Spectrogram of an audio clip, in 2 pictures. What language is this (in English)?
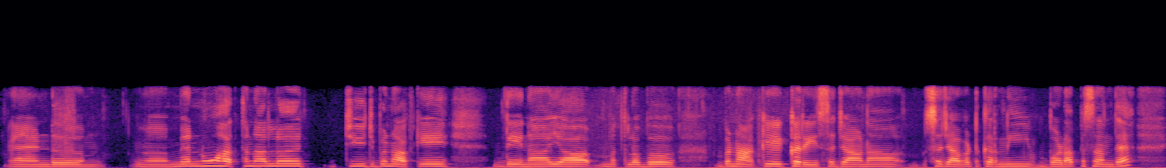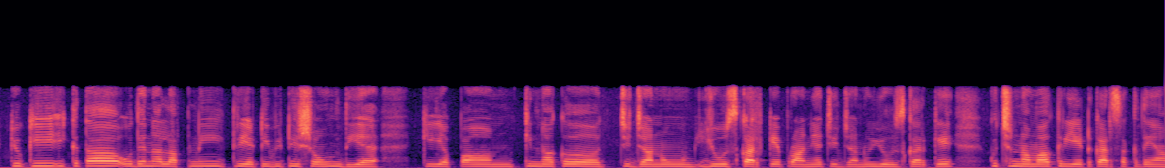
Punjabi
